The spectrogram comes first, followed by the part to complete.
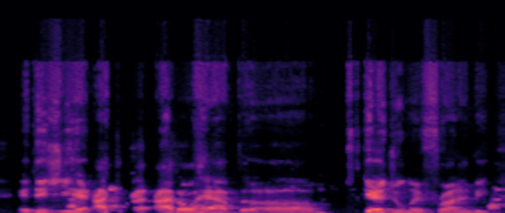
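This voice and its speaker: This man has a normal speaking voice, fairly high in pitch with ordinary pitch variation, delivered at a fairly quick pace. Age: 60s. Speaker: community organizer and market founder. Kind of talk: interview.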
